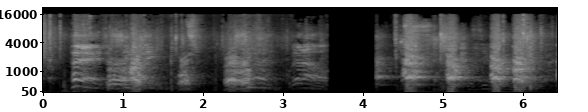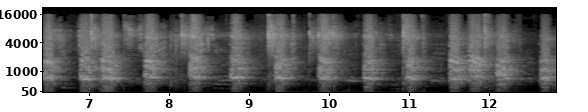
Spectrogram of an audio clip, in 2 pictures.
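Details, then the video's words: Black German Shepherd Tayson during protection work: a human voice and some barks open, then after a short gap a rapid run of forceful barks, roughly two per second. "Black german shepherd Tayson protection"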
